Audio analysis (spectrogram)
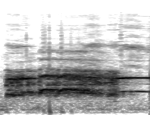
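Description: Lohmann Brown rooster crowing loudly and up close on a farm in Pakistan, one long sustained call with hen clucking faintly underneath.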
